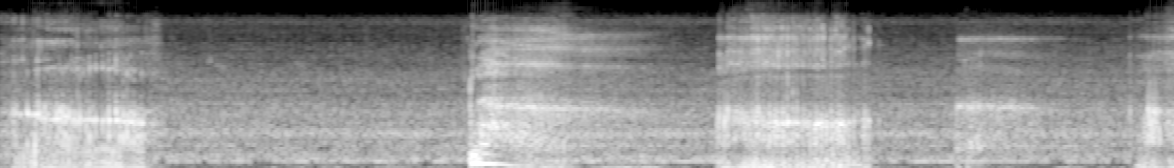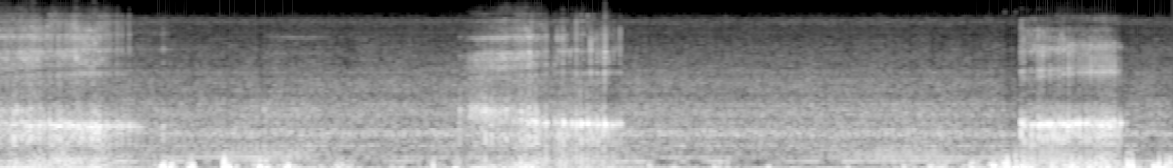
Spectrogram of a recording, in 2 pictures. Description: obstructive sleep apnea sounds like this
